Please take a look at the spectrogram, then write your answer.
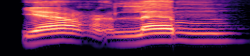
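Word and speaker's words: يعلم: ফি সুদুরিকুম আউ তুবদুহু ইয়ালাম ইয়া দিয়ে আইন ধরবে ইয়া আইনের উচ্চারণটা গলার ভেতর থেকে শক্ত হয়ে আসবে ইয়া লাম দিয়ে মিম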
